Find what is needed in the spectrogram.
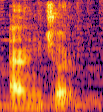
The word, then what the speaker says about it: Anchor: Eh, para los que no saben, eh, en español se escribe Anchor, así como se pronuncia Anchor y pueden esto, bajársela para escuchar el programa Salvador de Noche.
